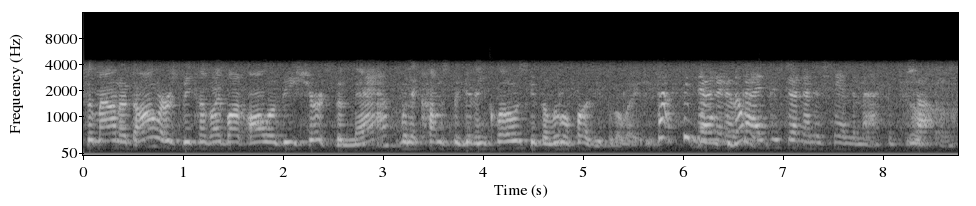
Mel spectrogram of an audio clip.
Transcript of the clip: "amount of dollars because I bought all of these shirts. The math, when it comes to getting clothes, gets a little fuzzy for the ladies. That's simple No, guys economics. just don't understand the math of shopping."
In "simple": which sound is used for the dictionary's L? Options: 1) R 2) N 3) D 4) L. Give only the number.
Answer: 2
